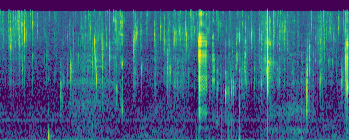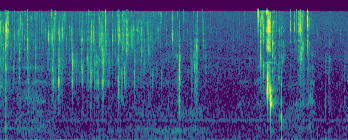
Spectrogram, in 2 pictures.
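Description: A metal fork scrapes and clinks on a plate while twirling spaghetti.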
